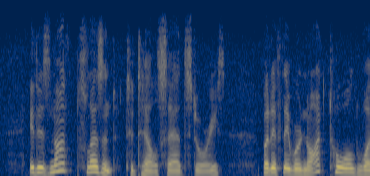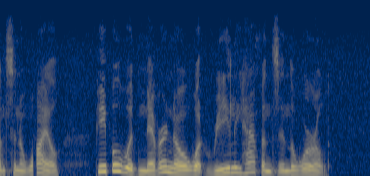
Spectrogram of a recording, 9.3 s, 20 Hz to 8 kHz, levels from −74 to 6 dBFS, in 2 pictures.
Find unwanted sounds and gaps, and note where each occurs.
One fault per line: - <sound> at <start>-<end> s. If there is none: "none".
- dropout at 5.0-5.1 s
